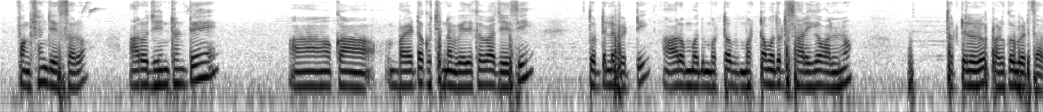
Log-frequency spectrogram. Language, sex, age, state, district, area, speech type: Telugu, male, 18-30, Telangana, Hyderabad, urban, spontaneous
